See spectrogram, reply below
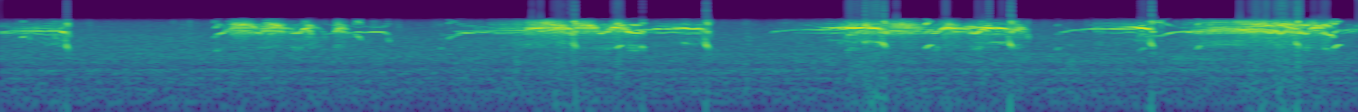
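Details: Young falcons calling while their mother feeds them, a few hours after being ringed: bursts of hoarse, screechy cries lasting one to two seconds, separated by short quiet gaps, several chicks overlapping.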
